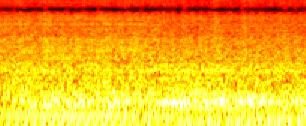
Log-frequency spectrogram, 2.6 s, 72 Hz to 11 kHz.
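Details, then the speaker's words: Ferguson TED-20 tractor after new carburetor and tightened loose fan belt that had squealed; dense, steady low rumble with even firing and no misses or knocks while holding high idle; normal high idle. "You can hit it with the key, and go low idle, and you crank it up, go high idle,"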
